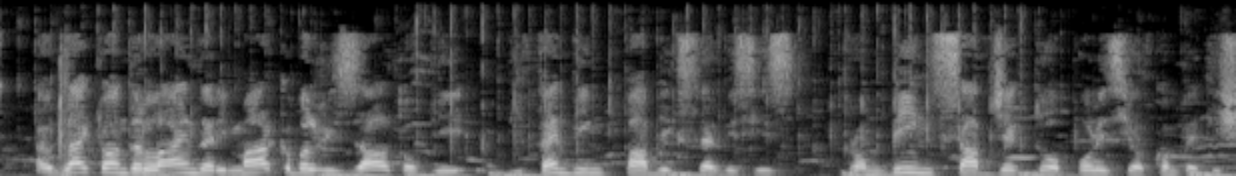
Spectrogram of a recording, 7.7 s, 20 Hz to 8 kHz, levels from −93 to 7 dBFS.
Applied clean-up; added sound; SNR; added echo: classical method log-MMSE.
